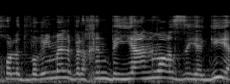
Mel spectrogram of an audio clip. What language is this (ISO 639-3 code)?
heb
